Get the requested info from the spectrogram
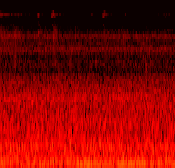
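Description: A steady low mechanical hum over a wash of outdoor background noise.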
